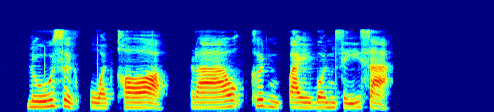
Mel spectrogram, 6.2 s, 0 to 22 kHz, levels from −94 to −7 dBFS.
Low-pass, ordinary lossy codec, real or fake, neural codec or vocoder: 7.2 kHz; none; real; none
